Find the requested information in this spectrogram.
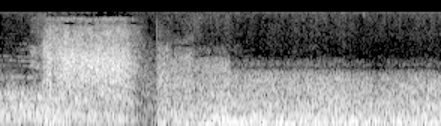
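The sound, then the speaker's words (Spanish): Airstrike bombing explosions on terrorists in Nigeria come through as a dense, loud roar that dips briefly and then surges again. “Este es el momento del ataque contra los terroristas a los que atribuye Washington las matanzas contra cristianos.”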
